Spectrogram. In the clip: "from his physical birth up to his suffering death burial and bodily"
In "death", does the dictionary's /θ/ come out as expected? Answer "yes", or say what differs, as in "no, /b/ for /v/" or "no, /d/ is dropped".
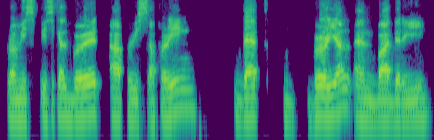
no, /t/ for /θ/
